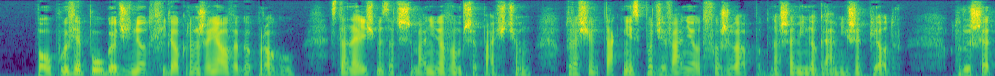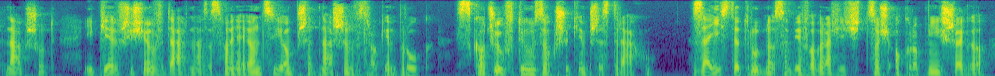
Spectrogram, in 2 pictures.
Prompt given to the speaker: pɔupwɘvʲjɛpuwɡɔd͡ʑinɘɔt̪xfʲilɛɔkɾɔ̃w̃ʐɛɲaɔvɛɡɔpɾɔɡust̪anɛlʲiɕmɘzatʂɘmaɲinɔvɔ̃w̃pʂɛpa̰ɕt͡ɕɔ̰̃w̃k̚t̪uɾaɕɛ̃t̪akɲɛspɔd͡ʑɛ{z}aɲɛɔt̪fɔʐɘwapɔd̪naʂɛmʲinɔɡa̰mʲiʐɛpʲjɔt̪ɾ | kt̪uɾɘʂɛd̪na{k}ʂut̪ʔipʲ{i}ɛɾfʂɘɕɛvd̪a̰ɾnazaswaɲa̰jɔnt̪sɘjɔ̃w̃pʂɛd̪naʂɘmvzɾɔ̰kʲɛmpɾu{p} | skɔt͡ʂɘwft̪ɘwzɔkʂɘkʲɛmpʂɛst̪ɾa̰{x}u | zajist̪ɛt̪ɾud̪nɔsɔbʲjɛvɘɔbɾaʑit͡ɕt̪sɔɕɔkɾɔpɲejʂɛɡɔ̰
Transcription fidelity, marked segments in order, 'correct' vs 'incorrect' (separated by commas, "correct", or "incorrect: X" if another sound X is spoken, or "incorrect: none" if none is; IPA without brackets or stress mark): incorrect: v, incorrect: p, incorrect: j, incorrect: k, correct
